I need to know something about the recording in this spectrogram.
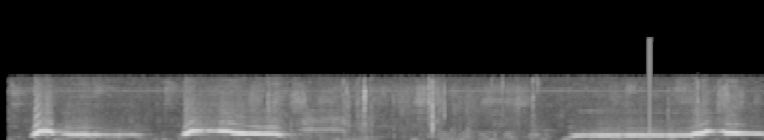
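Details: Eight-week-old female French Bulldog puppy indoors, giving three drawn-out tonal whines about a second each, every one rising sharply then gliding down and holding steady, with quiet gaps and faint room noise between.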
